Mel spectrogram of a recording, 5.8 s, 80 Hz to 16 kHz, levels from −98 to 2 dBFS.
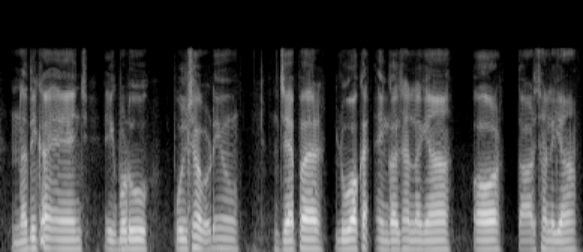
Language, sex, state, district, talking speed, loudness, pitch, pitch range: Hindi, male, Uttarakhand, Tehri Garhwal, 195 wpm, -20 LUFS, 130 Hz, 125-135 Hz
